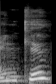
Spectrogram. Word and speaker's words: Reinke: A pronúncia tá quase, a pronúncia é Henke.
